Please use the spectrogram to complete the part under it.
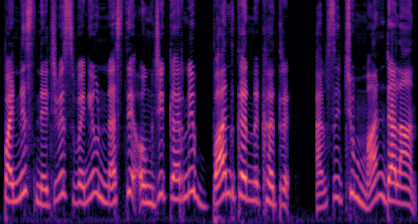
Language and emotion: Kashmiri, disgusted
